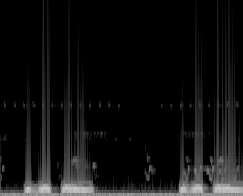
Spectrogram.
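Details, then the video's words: Spotted dove lure call: two mellow coo phrases, each a wavering double hoot running into a longer falling coo, separated by a pause of about a second and a half. "Pancingan burung tekukur berkhasiat"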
